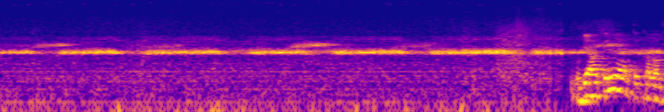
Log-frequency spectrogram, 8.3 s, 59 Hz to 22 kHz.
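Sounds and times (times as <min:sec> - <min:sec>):
low hiss: 0:00.0 - 0:08.2
male toad trilling: 0:00.0 - 0:08.2
speech: 0:07.2 - 0:08.2.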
